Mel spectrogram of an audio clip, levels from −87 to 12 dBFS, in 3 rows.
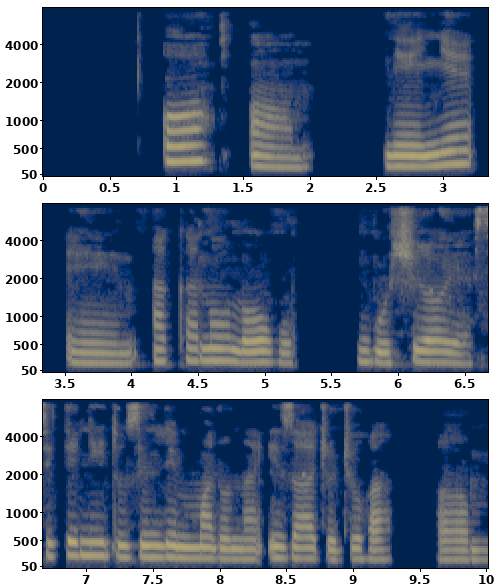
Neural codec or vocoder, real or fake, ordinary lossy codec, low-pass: none; real; none; 7.2 kHz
